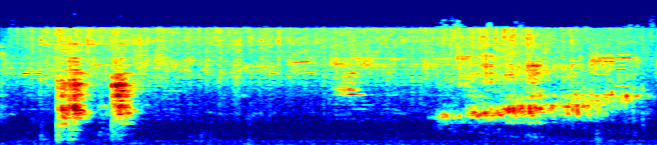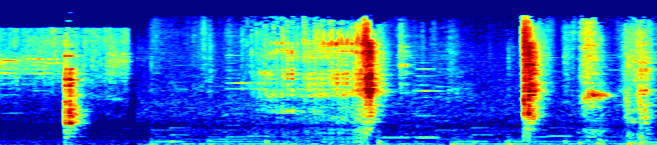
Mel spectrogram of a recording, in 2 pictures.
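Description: Sharp knocks and clatter of kitchen utensils, balls and a frying pan, with a stretch of noisy sizzling or pouring in the middle. After about eight seconds the sound changes abruptly to a different recording with a few more sharp clicks.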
